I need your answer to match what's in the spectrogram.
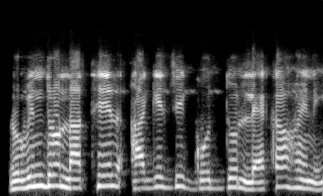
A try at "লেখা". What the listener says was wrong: আবারও লেখা বলছেন। লে, একার। আপনি বলার সময় লে বলছেন, লেখা বলছেন, লেখা হবে না। উচ্চারণটি হচ্ছে লেখা, লেখাপড়া, লেখাপড়া না। রবীন্দ্রনাথের আগে যে গদ্য লেখা হয়নি, ওটা লেখা হয়নি বলছেন আপনি।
